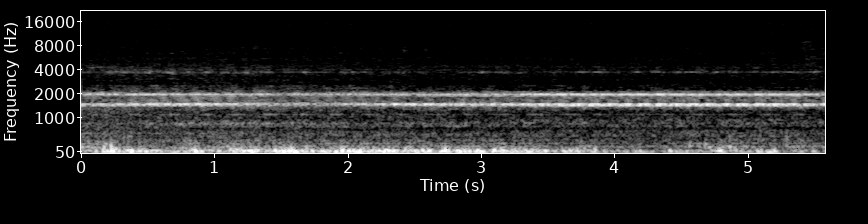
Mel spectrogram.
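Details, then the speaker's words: AC fan motor ZWR50-F / FN60B-ZL, used in Gree and Alpicair units, 3 years old with only occasional use: steady high-pitched whine at constant pitch over a low rumble; worn fan motor bearings that need replacing. "bearing failures appear to be very common in this this unit is only 3 years old and has been used only occasionally so let's fix this noise issue"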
